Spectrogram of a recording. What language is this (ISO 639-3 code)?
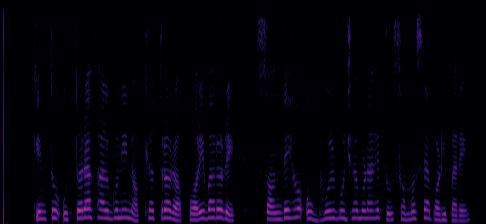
ori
